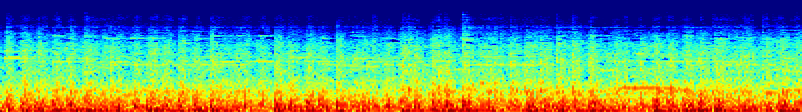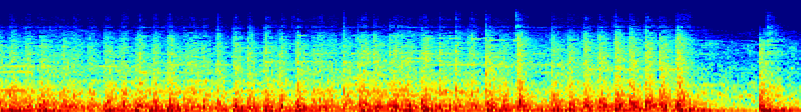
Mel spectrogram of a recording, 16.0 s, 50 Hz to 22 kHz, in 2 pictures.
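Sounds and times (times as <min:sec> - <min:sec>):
percussion band drumming: 0:00.0 - 0:16.0.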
